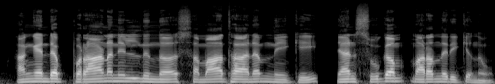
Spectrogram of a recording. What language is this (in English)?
Malayalam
